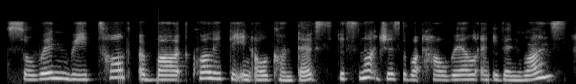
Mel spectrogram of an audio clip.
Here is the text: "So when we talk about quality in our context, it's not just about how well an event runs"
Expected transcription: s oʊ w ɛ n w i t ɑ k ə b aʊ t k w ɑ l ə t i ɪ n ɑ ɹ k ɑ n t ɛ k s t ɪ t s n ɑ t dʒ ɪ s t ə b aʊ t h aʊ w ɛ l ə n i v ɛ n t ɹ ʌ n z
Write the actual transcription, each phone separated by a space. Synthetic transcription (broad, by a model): s oʊ w ɛ n w i t ɑ k ə b aʊ t k w ɑ l ə t i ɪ n ɑ l k ɑ n t ɛ k s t ɪ t s n ɑ t dʒ ɪ s t ə b aʊ t h aʊ w ɛ l ə n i v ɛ n ɹ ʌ n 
